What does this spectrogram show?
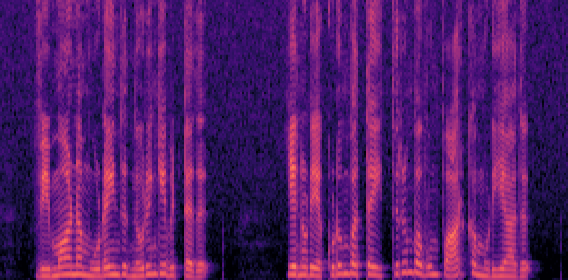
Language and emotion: Tamil, sad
